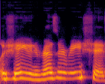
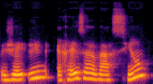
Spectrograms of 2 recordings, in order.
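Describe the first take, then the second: First: It is said with an American accent. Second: It is said with a French accent. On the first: The speaker calls it wrong. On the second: The speaker calls it right.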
